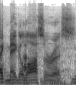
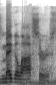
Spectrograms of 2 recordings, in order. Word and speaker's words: Megalosaurus: You guys are crazy. It's pronounced Megalosaurus. – Megalosaurus, there you go.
